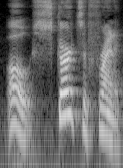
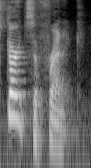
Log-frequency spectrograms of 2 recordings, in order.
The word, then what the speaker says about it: Skirtsophrenic: being an entertainer because schizophrenic. I said it wrong. Holy shit. I said schizophrenic. Let's go back, shall we? I fucked up the commercial. It's skirtsophrenic because she makes skirts.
